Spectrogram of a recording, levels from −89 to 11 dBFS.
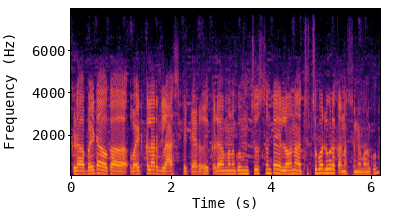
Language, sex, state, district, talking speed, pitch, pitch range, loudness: Telugu, male, Andhra Pradesh, Sri Satya Sai, 155 wpm, 155 Hz, 150-175 Hz, -15 LUFS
